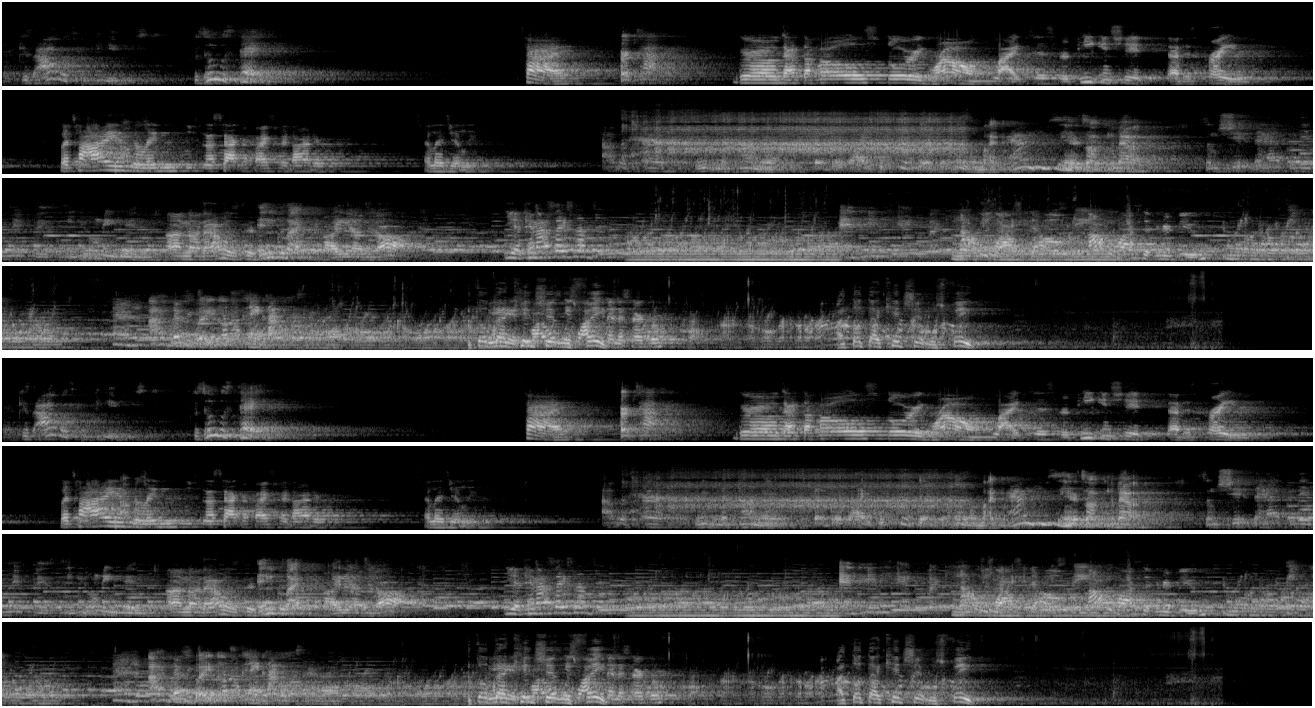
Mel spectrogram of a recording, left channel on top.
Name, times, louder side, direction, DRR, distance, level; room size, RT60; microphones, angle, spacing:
voice 1, 0.2-1.4 1.9-2.7 6.2-6.8 14.3-14.6 19.1-24.5 25.1-27.7 28.8-29.2 29.5-30.1 34.6-37.3 39.1-39.4 40.5-42.6, right 1 dB, 90° right, 3 dB, 3.6 m, -29 dB
voice 2, 5.2-5.7 7.4-11.4 11.7-12.5 13.7-16.4 17.3-17.9 27.9-28.8 29.1-30.3 31.2-32.3 35.7-38.3 40.4-40.7 41.0-41.3 41.6-42.2 44.1-45.9, left 1 dB, 10° left, 7 dB, 1.2 m, -23 dB
sound 1, 19.3-22.8, left 4 dB, 25° left, 1.7 m, -30 dB
sound 2, 25.7-43.2, right 1 dB, 55° right, 6.1 m, -30 dB
sound 3, 32.4-34.7 35.7-37.5 38.3-40.0 40.2-40.3 41.8-44.5 45.4-45.5 45.7-49.0, left 3 dB, 85° left, 1.6 m, -29 dB
voice 3, 44.0-45.4 47.7-49.2 51.1-51.4, equal, 10° right, 12 dB, 0.5 m, -23 dB
30.0 x 18.5 x 7.7 m, 2.2 s
head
